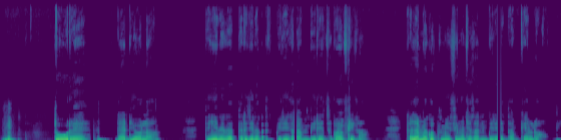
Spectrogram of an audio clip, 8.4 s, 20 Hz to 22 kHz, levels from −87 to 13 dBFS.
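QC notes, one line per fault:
1.34–1.39 s, 4.39–4.44 s, 7.44–7.49 s: gap between chunks. The speech stops dead for 50 ms at each point, with hard edges on both sides, and the holes recur every 3.05 s, which is 3 s of audio plus the gap. No material is missing. Each 3 s chunk plays out whole, but silence is inserted at every join, likely from codec padding or a player that starts each chunk late.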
